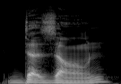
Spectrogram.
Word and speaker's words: DAZN: Some of you may be familiar with the sports television streaming service called DAZN. Well, We pronounce it DAZN, but it's actually the initials D-A-Z-N, D-A-Z-N, which we pronounce as DAZN, which specifically refers to being in the zone.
